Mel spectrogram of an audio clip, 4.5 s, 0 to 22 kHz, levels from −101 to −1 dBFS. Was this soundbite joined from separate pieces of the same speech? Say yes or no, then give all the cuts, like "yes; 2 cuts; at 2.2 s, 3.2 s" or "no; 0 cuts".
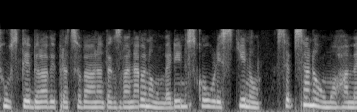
yes; 1 cut; at 1.7 s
